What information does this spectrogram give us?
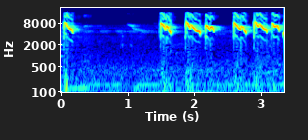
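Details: Oriental white-eye in the morning, singing to encourage other birds to start: a single high chirp, a pause of over a second, then a fast series of piercing, falling notes.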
